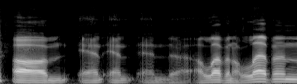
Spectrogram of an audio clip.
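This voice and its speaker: With an American accent, a man speaks fairly slowly in a very deep, low pitch and ordinary pitch variation. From Chicago area, Illinois. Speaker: radio host. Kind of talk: casual interview chat.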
